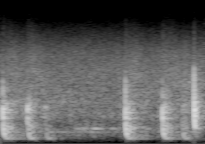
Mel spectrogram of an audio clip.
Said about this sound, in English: People upstairs, noisy type, noisy plumbing. And another kid bouncing a ball on the floor. Sounds like a ball.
